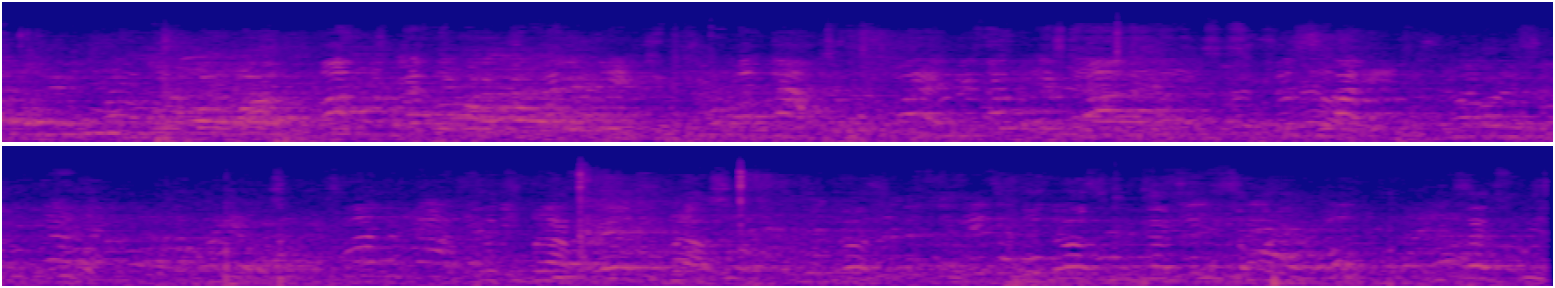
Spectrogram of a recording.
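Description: Taekwondo kicks thud on padded body protectors.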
